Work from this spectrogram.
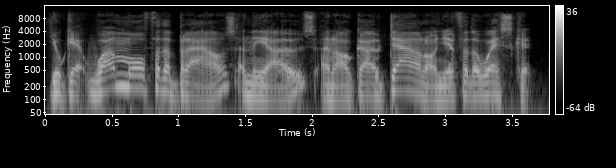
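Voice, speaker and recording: A man's voice: medium pitch, expressive, fairly quick, sharp tone, dry recording, voice pushed up. A man voicing a bossy, coarse young woman who haggles fiercely in an audiobook. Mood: blunt. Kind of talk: audiobook character voice.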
